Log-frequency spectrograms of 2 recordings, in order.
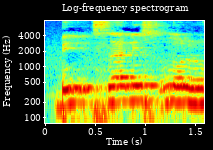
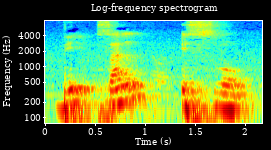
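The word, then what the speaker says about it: بئس الاسم: Cuman cara membacanya langsung seperti huruf sin itu menopang pada huruf lam atau seperti ditasjid huruf lam. Bi'salismu gitu. Bi'salismu. Ya, kalau yang asing bi'sal ismu. Itu langsung dimasukkan ke huruf lam.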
